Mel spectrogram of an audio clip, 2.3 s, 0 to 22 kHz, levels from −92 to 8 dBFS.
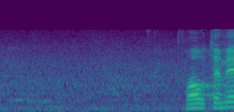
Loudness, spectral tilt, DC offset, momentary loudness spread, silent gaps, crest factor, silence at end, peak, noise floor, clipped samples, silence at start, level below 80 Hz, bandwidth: -29 LUFS; -4.5 dB/octave; under 0.1%; 24 LU; none; 20 dB; 0 s; -14 dBFS; -53 dBFS; under 0.1%; 0 s; -66 dBFS; 7.6 kHz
